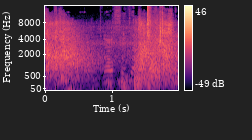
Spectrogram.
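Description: A heavy, powerful weapon fires at close range, two loud booming blasts with broad noisy bursts, separated by a short lull in which a voice is heard.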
